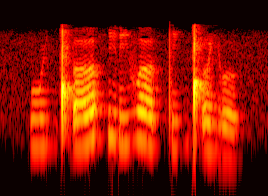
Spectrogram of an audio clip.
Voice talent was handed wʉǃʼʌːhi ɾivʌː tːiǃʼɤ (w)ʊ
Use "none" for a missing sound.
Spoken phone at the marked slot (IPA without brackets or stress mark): j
